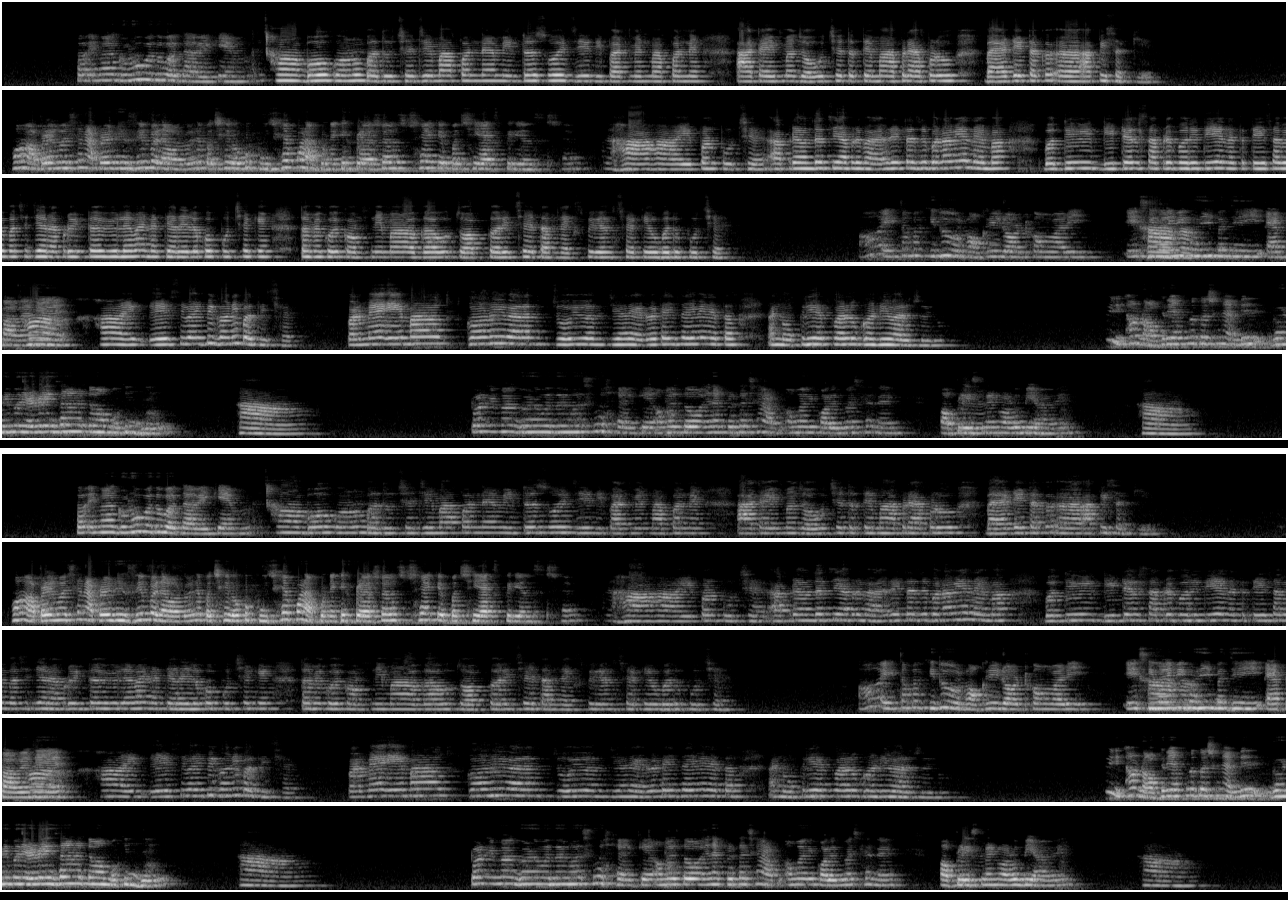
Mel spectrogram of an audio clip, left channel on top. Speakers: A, on the right; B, on the left.
A: તો એમાં ઘણું બધું બતાવે. કે એમ
B: હા બહુ ઘણું બધું છે જેમાં આપણને એમ ઇન્ટરેસ્ટ હોય જે ડિપાર્ટમેન્ટમાં આપણને આ ટાઈપમાં જવું છે તો તેમાં આપણે આપણું બાયોડેટા આપી શકીએ
A: હા આપડે એમાં છે ને આપડણે રિઝ્યુમ બનાવાનું હોય ને પછી એ લોકો પૂછે પણ આપણને ફ્રેશર્સ છે કે પછી એક્સપિરિયન્સ છે
B: હા હા એ પણ પૂછ આપે અંદર જે આપડે બાયોડેટા જે બનાવીએ ને એમાં બધી ડિટેલ્સ આપડે ભરી દઈએ ને તે હિસાબે પછી જયારે આપડું ઈન્ટરવ્યુ લેવાય ને ત્યારે એ લોકો પૂછે કે તમે કોઈ કંપનીમાં અગાઉ જોબ કરી છે તમને એક્સપિરિયન્સ છે કે એવું બધું પૂછે
A: હા એ તો મે કીધું <inaudible> નોકરી ડોટ કોમ વાળી એ સિવાય
B: હા
A: બી
B: હા
A: ઘણી બધી એપ આવે
B: હા
A: ને
B: હા એ સિવાય બી ઘણી બધી છે પણ મેં એમાં ઘણી વાર એમ જોયું એમ જયારે એડવર્ટાઈઝ આવી ને તો આ નોકરી આપવું ઘણી વાર જોયું
A: તો <inaudible> નોકરી આપ તો ને એમને ઘણી બધી એડવાસમાં મૂકીને દે
B: હા
A: પણ એમાં ઘણું બધું એમાં શું છે કે અમે તો એના કરતા છે ને અમારી કોલેજમાં છે ને અ પ્લેસમેન્ટ
B: હમ
A: વાણો બી આવે
B: હા.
